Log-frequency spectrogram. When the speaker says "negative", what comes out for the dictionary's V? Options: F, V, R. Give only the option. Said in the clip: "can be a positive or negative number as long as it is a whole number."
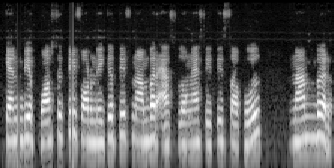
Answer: F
